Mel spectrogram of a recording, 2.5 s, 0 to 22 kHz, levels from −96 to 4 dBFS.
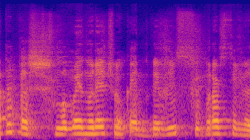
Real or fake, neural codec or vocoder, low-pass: fake; codec, 44.1 kHz, 2.6 kbps, DAC; 19.8 kHz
